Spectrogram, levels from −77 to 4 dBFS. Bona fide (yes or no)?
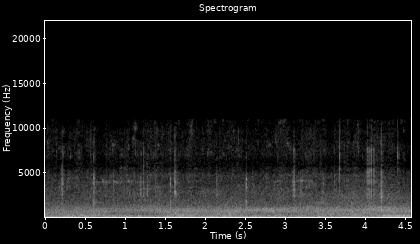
yes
